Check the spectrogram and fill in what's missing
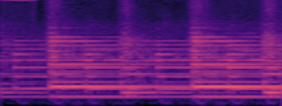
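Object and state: Nothing is struck.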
